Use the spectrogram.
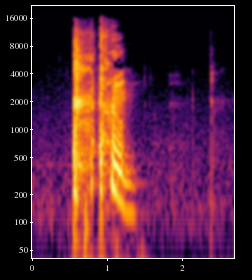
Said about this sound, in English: Excuse me, I'm sorry. I need to get a little choked up. I'm just coughing in my throat, really.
